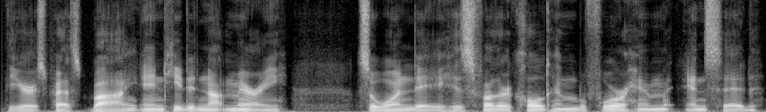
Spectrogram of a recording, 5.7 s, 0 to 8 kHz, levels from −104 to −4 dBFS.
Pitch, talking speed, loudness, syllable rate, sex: 100 Hz, 210 wpm, -21 LUFS, 5.3 syllables/s, male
